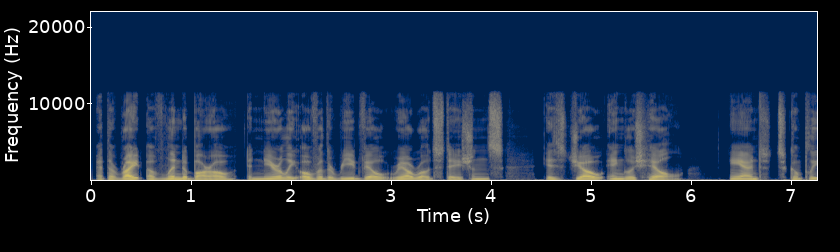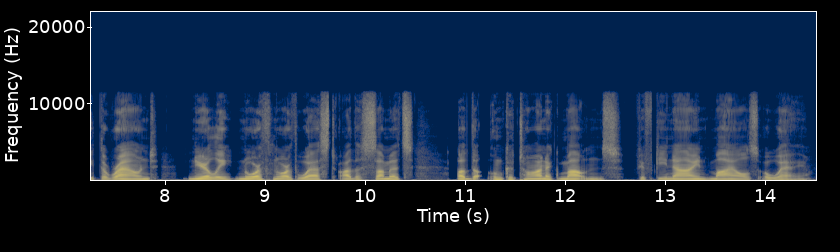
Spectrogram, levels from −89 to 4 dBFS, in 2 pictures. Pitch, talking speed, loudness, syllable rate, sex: 105 Hz, 145 wpm, -23 LUFS, 4.7 syllables/s, male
